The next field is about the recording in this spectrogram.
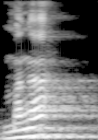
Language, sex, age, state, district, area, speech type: Manipuri, male, 60+, Manipur, Kakching, rural, read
